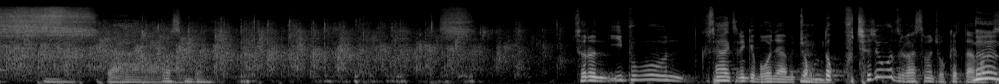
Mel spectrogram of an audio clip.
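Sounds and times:
speech: 0:00.4 - 0:02.6, 0:05.8 - 0:09.9
audience applause: 0:00.4 - 0:05.7.

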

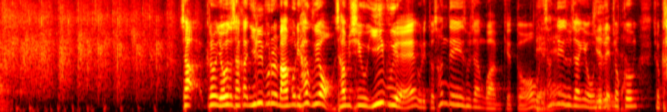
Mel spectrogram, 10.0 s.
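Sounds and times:
audience applause: 0:00.0 - 0:02.8
speech: 0:02.7 - 0:09.9.

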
